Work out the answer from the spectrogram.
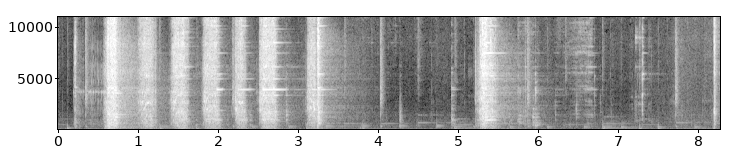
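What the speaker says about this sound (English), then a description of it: "next I'll be using the cordless impact with a 6-inch extension and 11 millimeter" A cordless impact wrench fitted with a 6-inch extension and 11 mm socket removes the tow hook from a 2014 Toyota Highlander, firing several short loud rattling bursts in quick succession, then another burst after a pause, amid quieter clinks.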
